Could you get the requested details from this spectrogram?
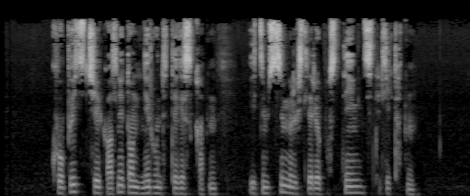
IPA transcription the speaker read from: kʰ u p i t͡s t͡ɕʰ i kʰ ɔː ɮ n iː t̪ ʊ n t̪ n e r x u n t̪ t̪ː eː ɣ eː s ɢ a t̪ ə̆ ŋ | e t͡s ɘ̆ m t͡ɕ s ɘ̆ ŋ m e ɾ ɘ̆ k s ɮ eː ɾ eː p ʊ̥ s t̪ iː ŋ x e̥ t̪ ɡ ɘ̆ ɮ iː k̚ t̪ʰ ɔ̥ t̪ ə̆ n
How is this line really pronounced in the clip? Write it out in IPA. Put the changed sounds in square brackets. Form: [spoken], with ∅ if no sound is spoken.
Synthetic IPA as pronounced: kʰ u p i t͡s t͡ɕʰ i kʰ [ɔ] ɮ n iː t̪ ʊ n t̪ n e r x u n t̪ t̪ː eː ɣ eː s ɢ a t̪ ə̆ [n] | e t͡s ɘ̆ m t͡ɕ s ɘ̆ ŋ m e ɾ ɘ̆ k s ɮ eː ɾ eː p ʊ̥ s t̪ iː ŋ [s] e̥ t̪ ɡ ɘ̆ ɮ iː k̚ t̪ʰ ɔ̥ t̪ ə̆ n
